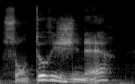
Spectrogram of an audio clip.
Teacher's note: The T and O, you have to make the liaison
